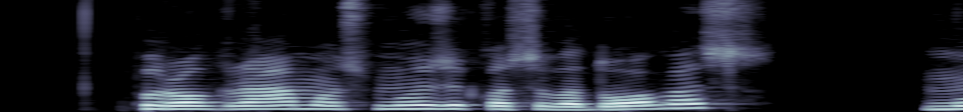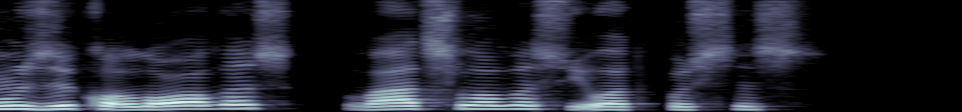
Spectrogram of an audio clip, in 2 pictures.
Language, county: Lithuanian, Vilnius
